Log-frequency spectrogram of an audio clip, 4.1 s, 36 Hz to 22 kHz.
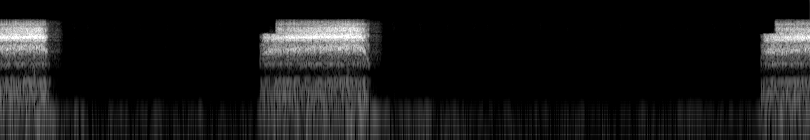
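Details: Barn owl owlets in a nest box at 9:12 pm, May 2023, huddled and waiting for food, giving loud broad hissing screeches of about half a second, three bursts spaced over a second apart, with quiet low rumble between.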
